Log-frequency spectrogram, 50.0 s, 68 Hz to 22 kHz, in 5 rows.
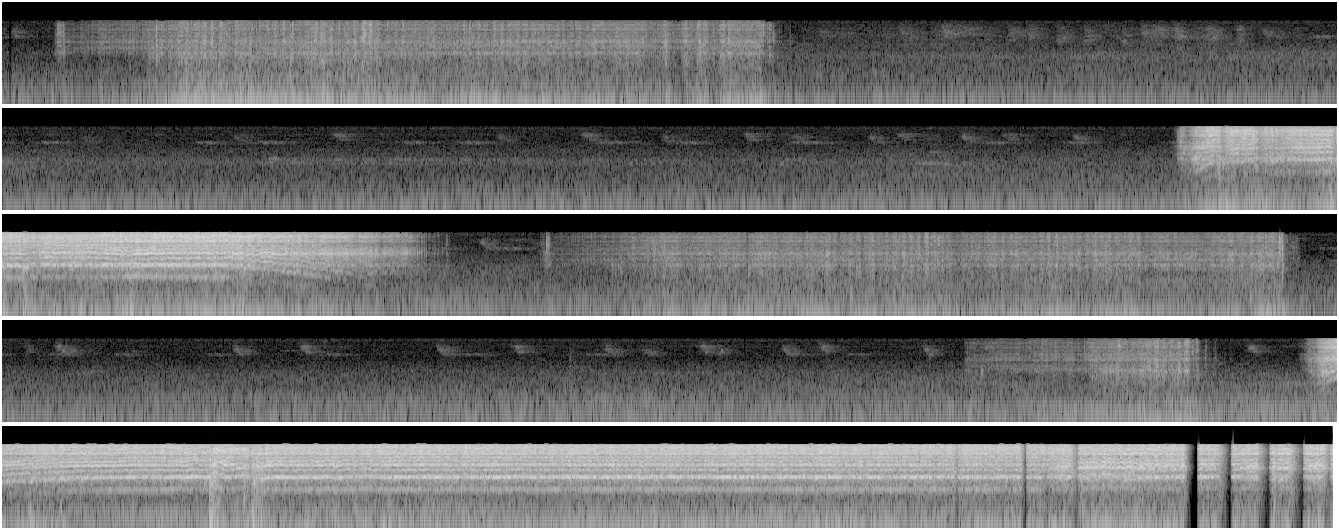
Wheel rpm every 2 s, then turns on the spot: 0, 20, 20, 0, 0, 0, 0, 0, 0, 60, 140, 10, 10, 20, 10, 0, 0, 0, 0, 10, 130, 160, 160, 160, 160.
2-6 24-30 38-40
